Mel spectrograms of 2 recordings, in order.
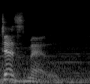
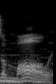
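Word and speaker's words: Dzemael: the affairs of House Desmel. Actually, it's Zamal, isn't it? I just realized that I just remembered the D is silent.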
